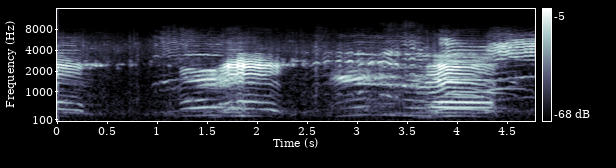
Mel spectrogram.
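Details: Flock of farmed sheep grazing in forest in Telangana, India: a chorus of long, quavering bleats from several animals, overlapping in two or three loud bursts separated by brief lulls.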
